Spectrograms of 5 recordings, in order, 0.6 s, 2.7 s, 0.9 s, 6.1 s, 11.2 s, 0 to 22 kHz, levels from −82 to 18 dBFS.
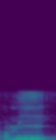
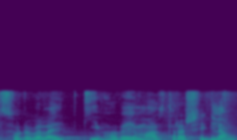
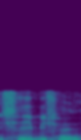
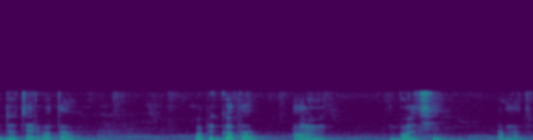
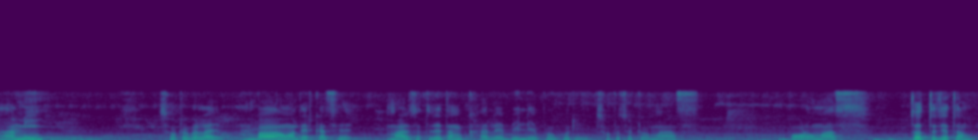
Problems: constant background noise, continuous background conversations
